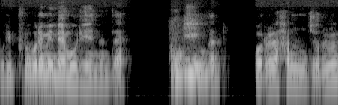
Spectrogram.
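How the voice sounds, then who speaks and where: Using a dark, mellow tone, a man speaks at a moderate pace with very wide pitch swings. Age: 60s. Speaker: university lecturer. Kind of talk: lecture. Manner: casual, conversational with filler sounds.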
